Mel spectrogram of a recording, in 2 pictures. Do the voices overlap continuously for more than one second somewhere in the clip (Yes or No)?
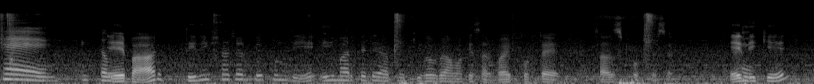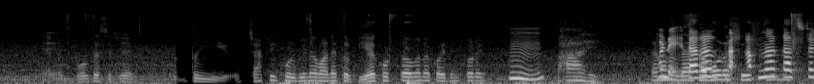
Yes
